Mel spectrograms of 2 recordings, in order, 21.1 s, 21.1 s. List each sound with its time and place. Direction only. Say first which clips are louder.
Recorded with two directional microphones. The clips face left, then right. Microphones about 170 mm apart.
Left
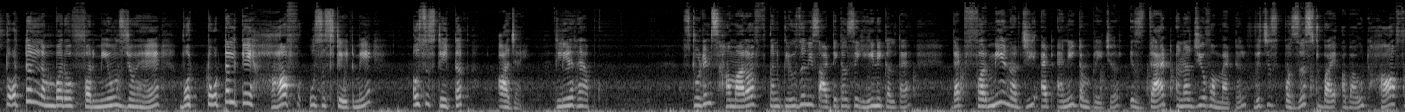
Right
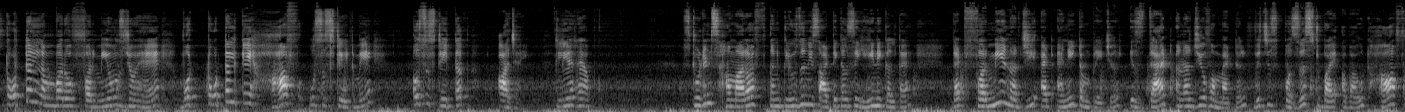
0.1 s a woman's voice: left 9 dB; 30° left (ahead or behind)
10.3 s a woman's voice: left 3 dB; 10° left (ahead or behind)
